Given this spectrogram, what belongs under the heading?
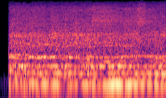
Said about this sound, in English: That's a sanding tool made by Temple Allen Industries in Maryland.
